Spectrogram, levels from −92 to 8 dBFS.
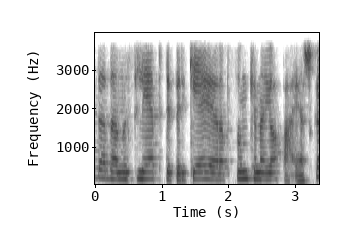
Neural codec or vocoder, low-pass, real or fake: none; 3.6 kHz; real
